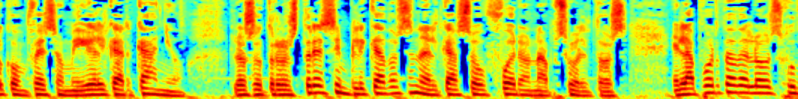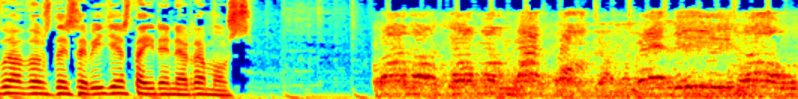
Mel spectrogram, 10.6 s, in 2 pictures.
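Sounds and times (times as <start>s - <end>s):
speech: 0.0s - 10.6s
neighbours shouting together outside a courthouse: 7.8s - 10.6s.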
